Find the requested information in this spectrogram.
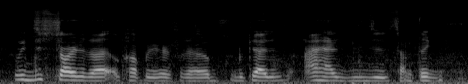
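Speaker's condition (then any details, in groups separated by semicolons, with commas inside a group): Athetoid cerebral palsy, moderate; speech can be hard to understand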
